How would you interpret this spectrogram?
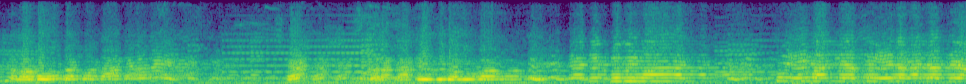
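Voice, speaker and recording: High-pitched, exclamatory comic village husband played by a man. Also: highs cut off. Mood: agitated. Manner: loud, exclamatory, repetitive calling out. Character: comic exasperated village husband searching for his wife. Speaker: comic folk stage performer. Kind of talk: comedy Chhau dance stage dialogue in rural dialect. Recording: echoey loudspeaker from far off, crowd, music.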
